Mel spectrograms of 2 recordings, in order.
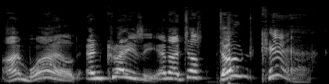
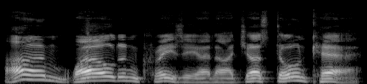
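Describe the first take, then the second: First: High, loud mock devil-boy voice; father joking in his son's devil-boy voice; imitating devil boy voice. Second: Put-on slow growling child's echo; boy growling the phrase back at his father; growled echo. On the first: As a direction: joke in a silly demon-kid voice. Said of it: "imitating his devil boy voice". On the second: A narrator's reading. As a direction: growl it back like a little devil. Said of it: "growled Rowan in echo".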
